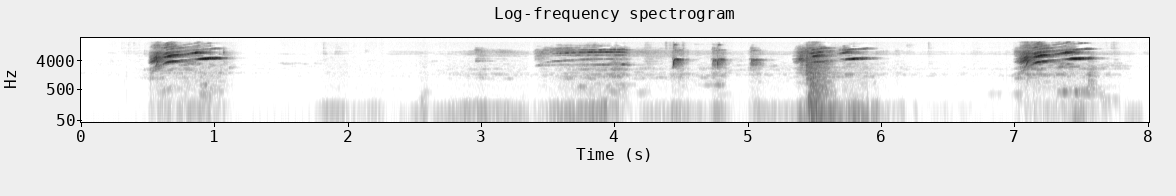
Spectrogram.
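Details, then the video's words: European goldfinch song played to train a young wild goldfinch: short bursts of bright, high twittering and chirped notes, five brief phrases separated by pauses, with faint low thumps in the background. "Trained Gold Finch Sounds For New Gold Finch Rolling / صدای سهره برای مستی سهره وحشی"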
